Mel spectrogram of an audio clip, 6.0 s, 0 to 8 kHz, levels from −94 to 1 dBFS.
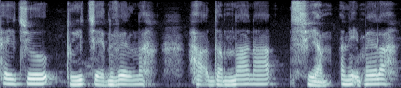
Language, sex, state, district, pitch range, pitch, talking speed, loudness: Mizo, male, Mizoram, Aizawl, 130-155 Hz, 145 Hz, 100 wpm, -13 LUFS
